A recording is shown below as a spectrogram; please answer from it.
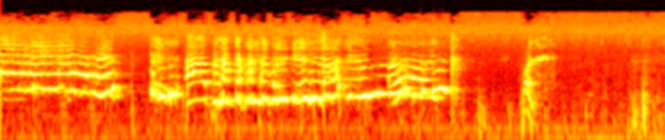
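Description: Children's high-pitched, drawn-out vocal cries: one held wail of about a second and a half, then a longer one of about four seconds, followed by a short vocal sound.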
